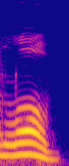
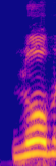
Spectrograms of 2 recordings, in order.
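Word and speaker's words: lobe: एयर लॉब, लोब नहीं लॉब, okay, आवाज ऊपर जाएगी, एयर लॉब का मतलब कान की लो।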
